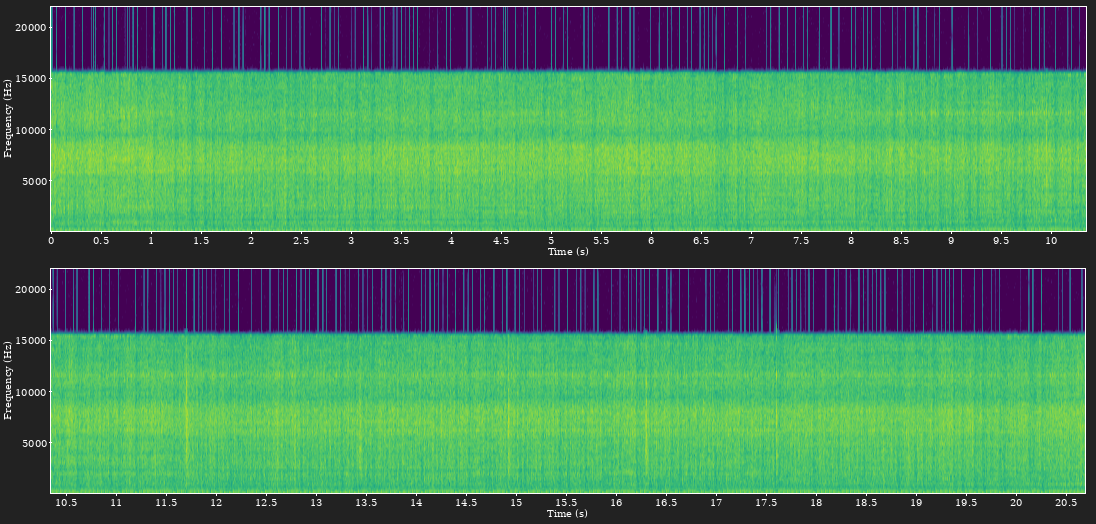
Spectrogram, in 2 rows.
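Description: Honda CB100-based single-cylinder four-stroke engine, bored out to 208 cc, running steadily at a constant speed with a thumping beat.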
